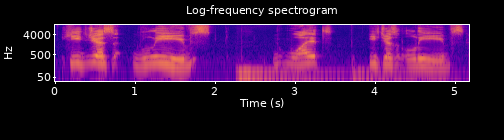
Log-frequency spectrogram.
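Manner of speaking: slow, high, drawn-out disbelief; incredulous. Real, not acted. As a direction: stretch every word in amazed disbelief. Disbelief at the movie.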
